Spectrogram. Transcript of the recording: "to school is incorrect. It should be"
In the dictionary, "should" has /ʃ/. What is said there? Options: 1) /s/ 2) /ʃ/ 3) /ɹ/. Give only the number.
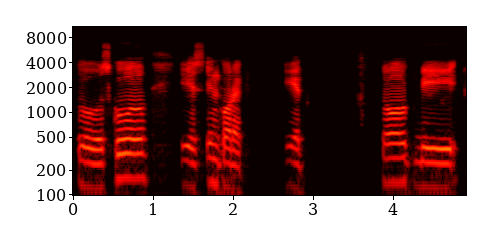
1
